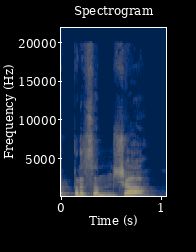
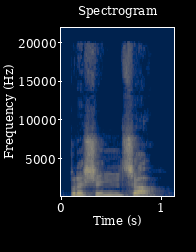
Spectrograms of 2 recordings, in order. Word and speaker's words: प्रशंसा: उच्चारण है इसका बहुत और प्रसंशा और सही उत्तर है इसका प्रशंसा ठीक है जूस का शुद्ध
